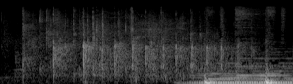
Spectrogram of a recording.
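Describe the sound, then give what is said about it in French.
An audience claps together in a dense, steady burst of applause for God during a church service, and partway through a low, sustained musical tone swells in beneath the clapping and grows louder. “Donc on peut applaudir Dieu.”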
